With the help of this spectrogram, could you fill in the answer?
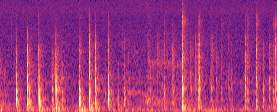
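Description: Long nails tap on the side and top of a pink cardboard Barbie box held up close. Over twenty quick, dry, clicking taps come in uneven bursts, each dying away almost at once with a hollow mid-pitched tone.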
